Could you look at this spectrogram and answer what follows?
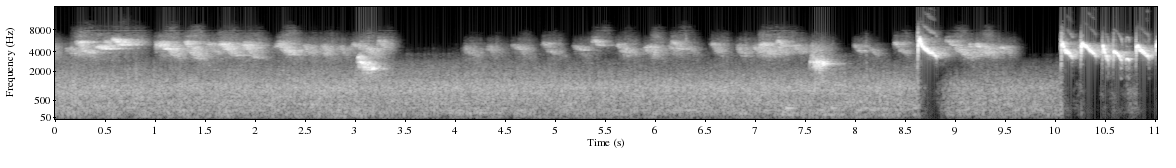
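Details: Caged white-eye (mata puteh) in open "buka" singing, 18 May 2022, after a course of deworming and health supplements; high thin chirping phrases, soft at first, then a sharper burst of twittering notes near the end over faint background hiss.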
